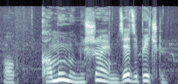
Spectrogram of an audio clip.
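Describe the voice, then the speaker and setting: A woman voicing a sensible, mild young village boy in an animated cartoon. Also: medium pitch, normal speed, noisy background, close to an everyday voice. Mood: reasonable.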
